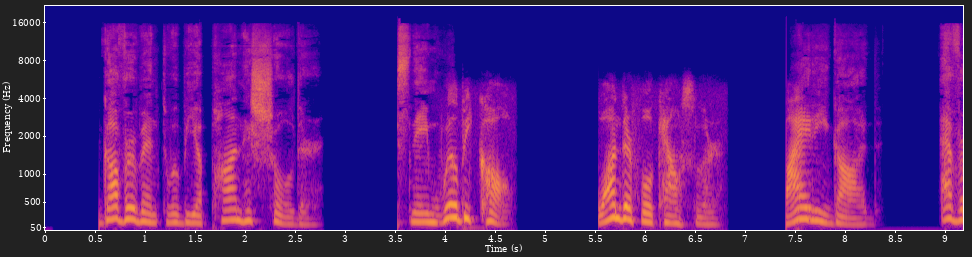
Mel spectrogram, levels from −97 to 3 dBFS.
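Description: At 0.38 s the speech begins with a clipped start after a pause: roughly 160 ms of its opening is missing, so it jumps in out of silence without its first sounds. The playback device appears to idle during quiet and needs time to wake, which swallows the leading audio. The same happens at 3.38 s (about 150 ms lost after a 0.67 s pause).

From 3.76 s the receiver performs a digital radio blend to analogue, cross-fading over about 350 ms to the AM broadcast of the same station. The level shifts by about 4 dB, and a hiss appears, sitting roughly 30 dB below the speech.

While on AM, further clipped starts occur at 5.38 s (about 160 ms lost after a 0.74 s pause) and 7.27 s (about 140 ms lost after a 0.52 s pause). The blend back to digital completes at 7.76 s, removing the hiss.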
